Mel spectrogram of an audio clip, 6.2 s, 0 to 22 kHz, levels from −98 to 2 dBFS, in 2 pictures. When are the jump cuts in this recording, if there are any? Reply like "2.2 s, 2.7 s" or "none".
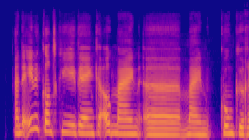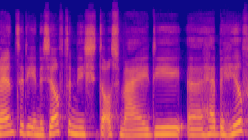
1.4 s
